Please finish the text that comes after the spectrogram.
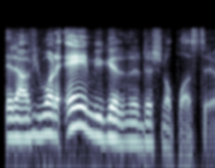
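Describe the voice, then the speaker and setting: A man's voice: medium pitch, expressive, very fast, bright, forceful tone, no room sound, dull audio. A man acting as game master of a tabletop roleplaying game, thinking aloud hesitantly as he works through the rules.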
